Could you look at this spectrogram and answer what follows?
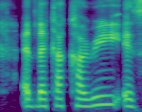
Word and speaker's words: Kakari: G, and the Kakari is spelled Kari Kari, but we say Kakari.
